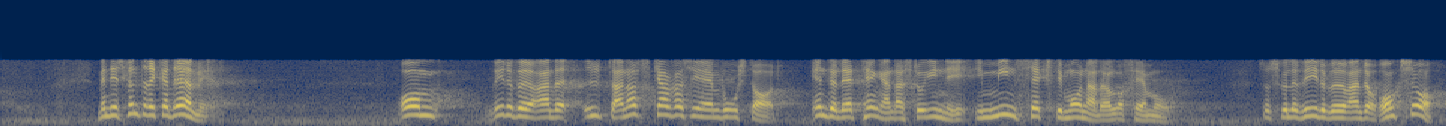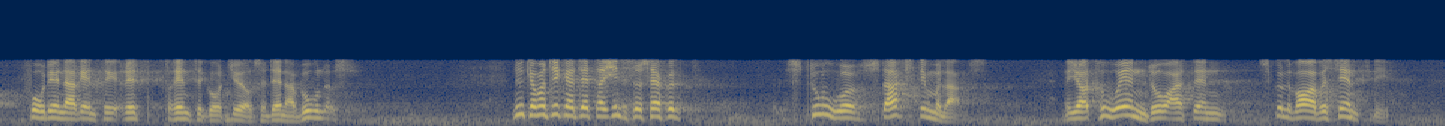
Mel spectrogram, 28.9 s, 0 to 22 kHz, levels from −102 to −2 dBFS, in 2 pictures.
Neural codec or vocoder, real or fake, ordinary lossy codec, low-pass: codec, 16 kHz, 0.8 kbps, ZipCodec; fake; none; 3.6 kHz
